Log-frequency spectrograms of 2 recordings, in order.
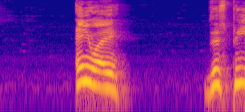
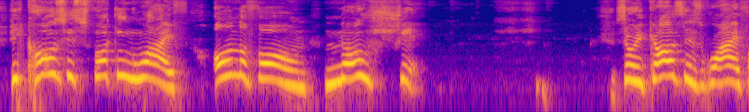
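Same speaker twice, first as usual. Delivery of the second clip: high-pitched, emphatic disbelief; incredulous emphasis; 7 semitones higher, 3 dB louder than usual. Real, not acted. Storyteller stressing coach really phoned his wife, incredulous. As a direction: marvel at how absurd it was.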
